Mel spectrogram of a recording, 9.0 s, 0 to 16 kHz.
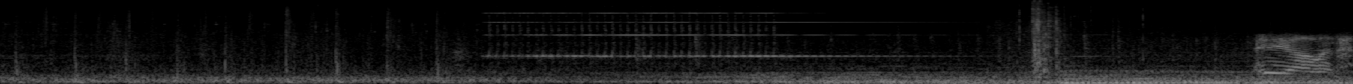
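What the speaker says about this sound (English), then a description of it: "The payphone at the edge of the plaza was ringing again." A payphone at the edge of a plaza rings in the video game Alan Wake 2, repeated electronic trills standing over a clip-clopping, ticking background, with someone narrating.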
